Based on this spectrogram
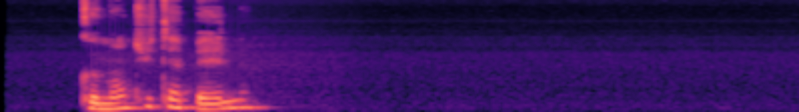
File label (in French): comment tu t'appelles, pronunciation fr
